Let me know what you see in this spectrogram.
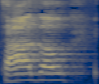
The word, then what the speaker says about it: Tazo: I think that's how you say it. Tazio. Tazo. It's that T-A-Z-O.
